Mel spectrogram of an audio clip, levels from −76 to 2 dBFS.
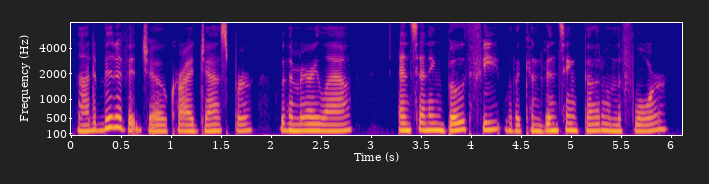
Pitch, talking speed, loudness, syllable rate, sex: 180 Hz, 225 wpm, -18 LUFS, 5.3 syllables/s, female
